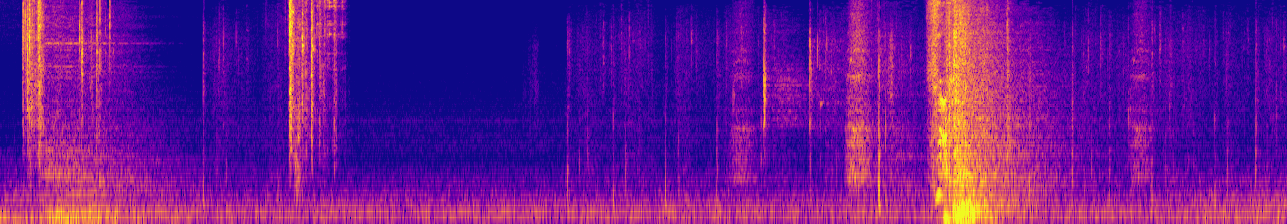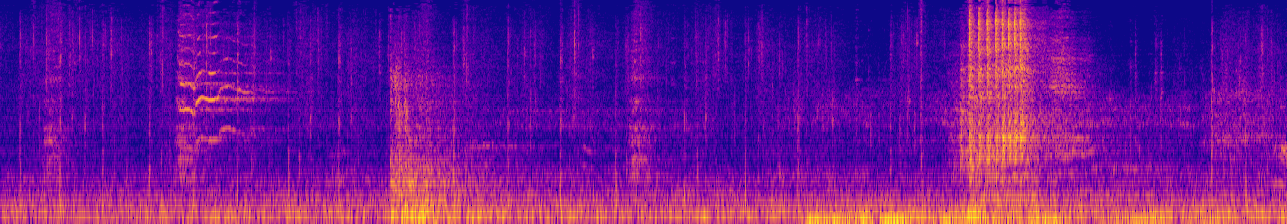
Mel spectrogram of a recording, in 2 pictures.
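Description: Footsteps thud and scrape on a hard floor.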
